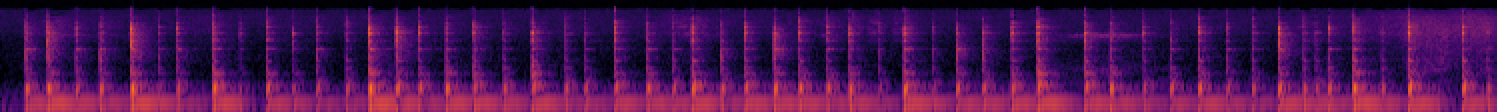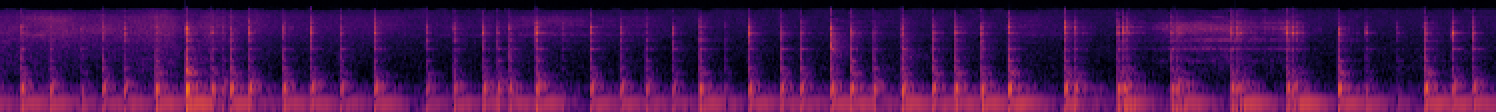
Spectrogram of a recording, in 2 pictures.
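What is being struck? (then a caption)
Rubber practice pad on a wooden base, struck with drumsticks. Two wooden drumstick tips tap fast and steadily on a solid black rubber drum practice pad set on a wooden base. It makes a dense, even stream of dull, woody thuds with a low tone and very little brightness. Each tap dies away quickly, with only a short ring.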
